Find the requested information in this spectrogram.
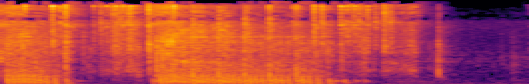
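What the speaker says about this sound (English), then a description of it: "I'm gonna give it a little bit of throttle." A small gas engine on a Mantis rototiller runs after a carburetor cleaning, a loud close buzzing roar that revs, dips, rises again, then cuts to quiet near the end.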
